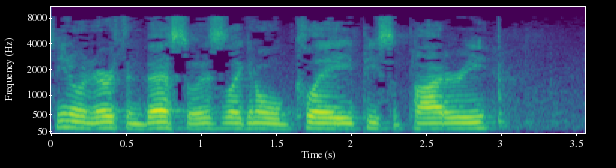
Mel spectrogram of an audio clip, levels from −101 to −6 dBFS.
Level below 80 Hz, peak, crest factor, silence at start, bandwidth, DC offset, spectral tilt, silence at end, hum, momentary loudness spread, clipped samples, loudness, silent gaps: -76 dBFS; -8 dBFS; 16 dB; 0.05 s; 8.8 kHz; under 0.1%; -5.5 dB/octave; 0.55 s; none; 6 LU; under 0.1%; -23 LUFS; none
